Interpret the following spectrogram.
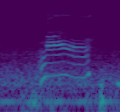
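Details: A pet cat utters a single meow that rises quickly, holds level for about half a second and ends with a slight upturn. The setting is quiet apart from a faint steady background hum.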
